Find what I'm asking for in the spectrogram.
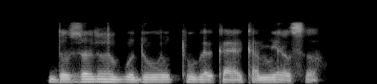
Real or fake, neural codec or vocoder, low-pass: fake; codec, 16 kHz, 1 kbps, FreqCodec, larger model; 7.2 kHz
